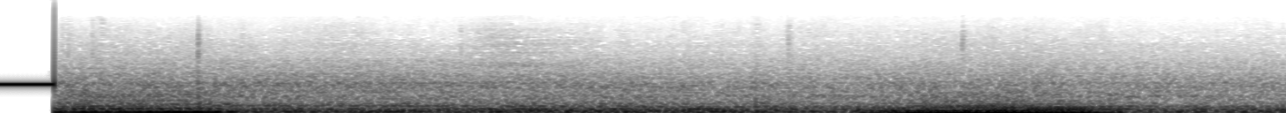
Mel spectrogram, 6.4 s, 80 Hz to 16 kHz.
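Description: A short steady test-tone beep, then a Stage 3 JB4-tuned BMW M4's twin-turbo straight-six exhaust heard from inside the cabin while driving: a low steady drone that swells louder twice, briefly about a second in and again for over a second near the end.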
